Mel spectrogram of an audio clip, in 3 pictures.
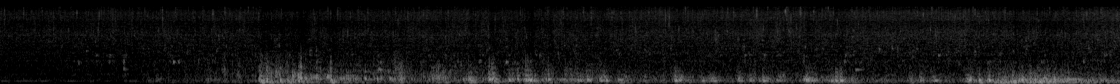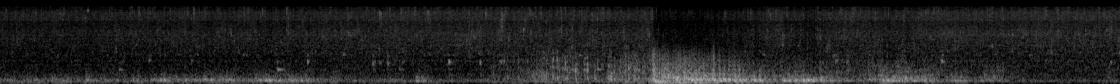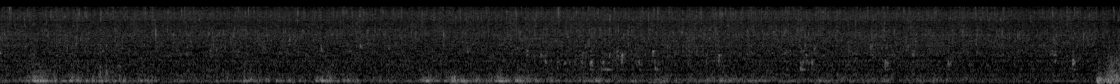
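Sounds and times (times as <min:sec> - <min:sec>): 
rain hissing: 0:00.0 - 0:33.6
thunder rumbling: 0:02.6 - 0:08.6, 0:09.2 - 0:14.4, 0:16.1 - 0:21.2, 0:33.4 - 0:33.6.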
